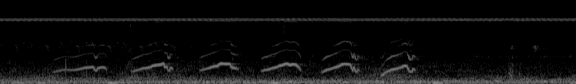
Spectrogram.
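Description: An animal calling six times in quick succession, each call rising and then falling in pitch, about two calls a second. A steady high-pitched whine and a low rumble run underneath.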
